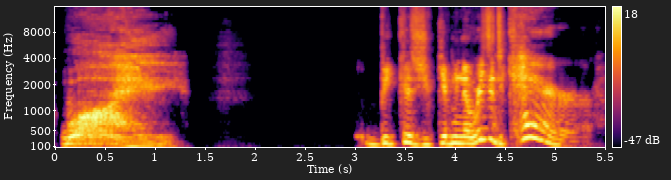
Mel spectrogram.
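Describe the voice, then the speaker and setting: Video commentator, sarcastic, blunt, dismissive, husky, animated, off-the-cuff. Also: mid-range voice, slow.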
